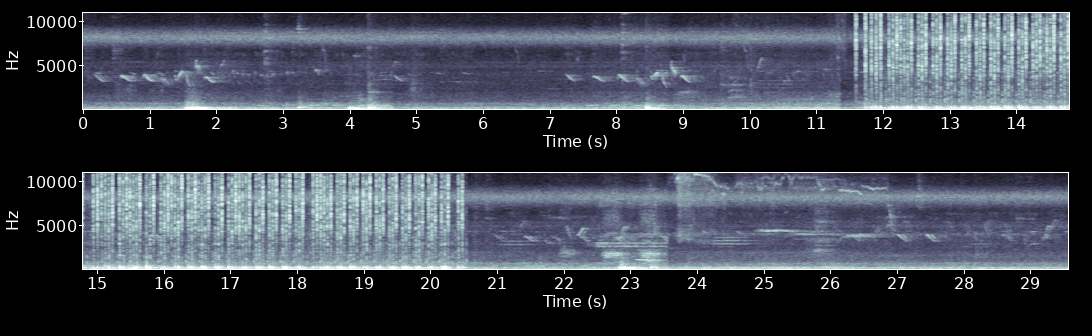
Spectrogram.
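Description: A miniature toy tractor's small motor runs for about nine seconds in the middle, a fast, even rattle that starts and stops abruptly. Birds chirp in the first few seconds, over a steady high whine.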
